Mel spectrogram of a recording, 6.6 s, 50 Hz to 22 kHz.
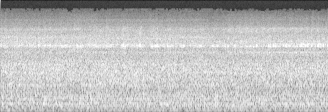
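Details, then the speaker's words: GE 9,900 BTU 115 VAC air conditioner, model AJCS10ACAM1, on low cool at its first start in almost 10 years: even, steady hum with an airy rush and faint high tone, apparently pushing refrigerant. Normal running. "sounds like it's probably pushing refrigerant around."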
